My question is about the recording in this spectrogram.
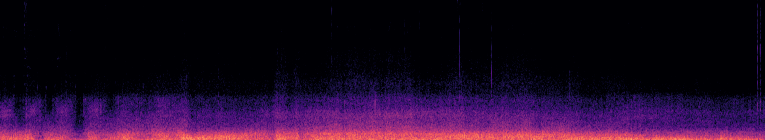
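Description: Loud, steady wind buffeting the microphone of a mountain biker riding on a dirt trail, mixed with the rumble of the bike over the ground and a few rattles in the first couple of seconds.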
